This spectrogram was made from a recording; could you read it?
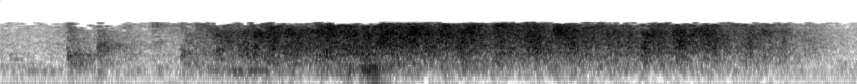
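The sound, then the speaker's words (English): Audience applause for the speaker's mother and father as they stand swells quickly into a steady, dense wash of clapping that holds for several seconds, then gradually tapers off. No voices are heard. “Nobody's clapped for me yet, and I've been here all week.”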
